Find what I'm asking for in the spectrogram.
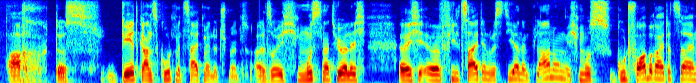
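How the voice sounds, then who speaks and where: Talking at a fairly slow pace, a man with a high pitch uses ordinary pitch variation. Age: 20s. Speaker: bank advisor. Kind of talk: interview.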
